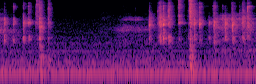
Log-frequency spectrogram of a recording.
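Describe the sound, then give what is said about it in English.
Rapid clacking of keys on a mechanical keyboard as someone looks something up, bursts of clicks with a short pause in the middle, over a low steady hum. “Hopefully my typing isn't that loud. I do have like a mechanical keyboard.”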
